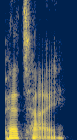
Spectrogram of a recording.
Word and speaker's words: pad thai: Pad thai.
